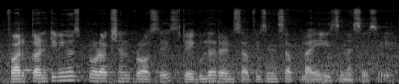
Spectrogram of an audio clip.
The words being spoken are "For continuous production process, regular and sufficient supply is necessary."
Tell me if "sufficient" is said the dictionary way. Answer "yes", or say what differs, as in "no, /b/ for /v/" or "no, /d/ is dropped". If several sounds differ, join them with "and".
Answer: no, /s/ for /ʃ/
